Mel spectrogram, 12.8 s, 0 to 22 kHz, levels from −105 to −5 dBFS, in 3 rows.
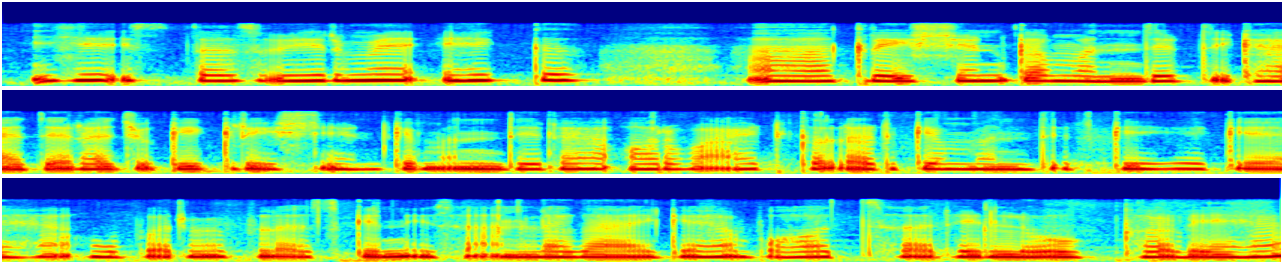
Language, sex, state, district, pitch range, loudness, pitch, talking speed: Hindi, female, Uttar Pradesh, Etah, 250-275 Hz, -13 LUFS, 260 Hz, 165 wpm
